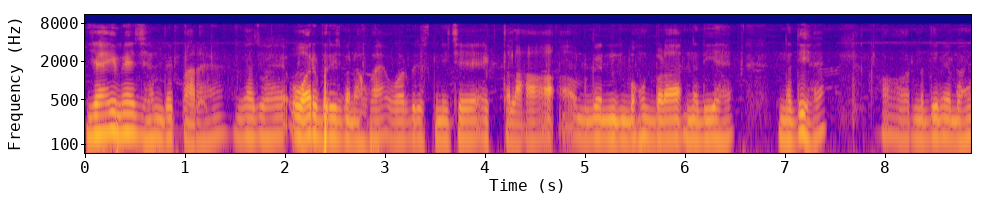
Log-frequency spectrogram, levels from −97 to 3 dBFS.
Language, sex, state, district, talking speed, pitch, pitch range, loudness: Hindi, male, Chhattisgarh, Rajnandgaon, 230 wpm, 120 Hz, 120-130 Hz, -24 LUFS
